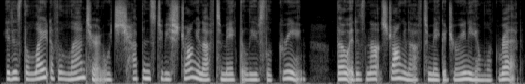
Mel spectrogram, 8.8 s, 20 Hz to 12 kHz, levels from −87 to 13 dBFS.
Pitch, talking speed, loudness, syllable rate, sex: 235 Hz, 210 wpm, -18 LUFS, 4.7 syllables/s, female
